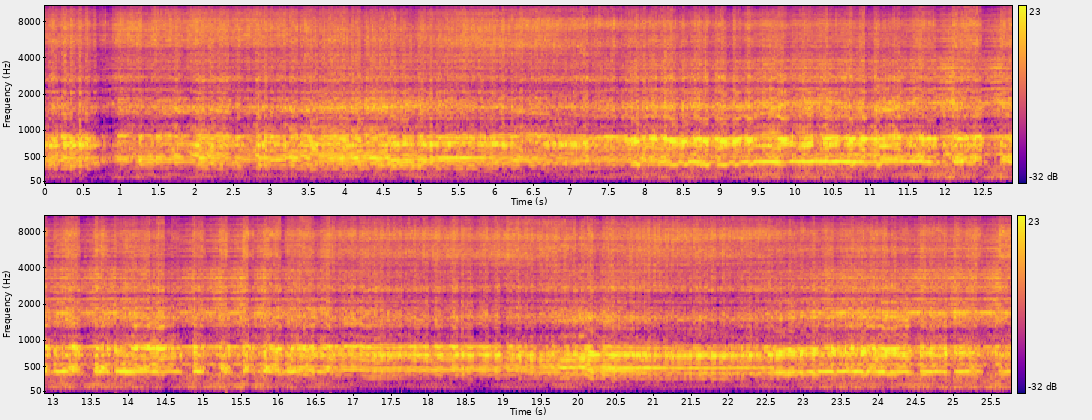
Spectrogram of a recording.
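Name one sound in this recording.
A hand-held gouge cuts a spinning piece of hardwood with a scraping hiss.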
